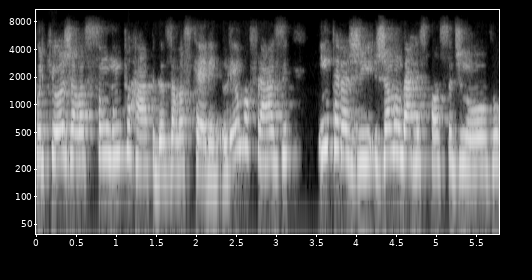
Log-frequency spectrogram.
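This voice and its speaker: This woman speaks with a Rio Grande do Sul accent in a high pitch, with ordinary pitch variation and very even loudness. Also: moderate pace. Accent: southern Brazilian (gaúcho) accent noticeable. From Rio Grande do Sul, Caxias do Sul. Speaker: journalist, social media strategist. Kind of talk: interview.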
